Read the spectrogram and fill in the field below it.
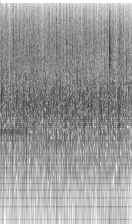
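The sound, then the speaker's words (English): Steady audience applause fills the whole stretch, a dense wash of many hands clapping at once, loud and sustained without any pause or voices breaking through. “You can applaud the pain.”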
